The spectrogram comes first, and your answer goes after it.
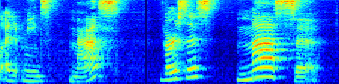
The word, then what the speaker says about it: Maße: Like for example in the word Masse, which is pronounced with a short vowel and it means mass, versus Maße, Maße, which has a long A sound and this means measured.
